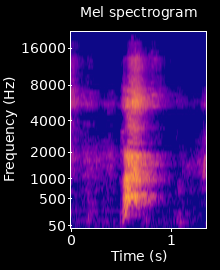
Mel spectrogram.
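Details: Titus, the American Bully sire, lets out one loud, sharp bark after his six-week-old pups bite him while they harass him. A brief, forceful single note, with quiet room sound before and after.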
